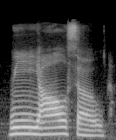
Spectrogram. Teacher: I link these two words by inserting a y sound between them. This happens when a word ends on a tense E sound, like we in this case, and the next word starts with a vowel.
